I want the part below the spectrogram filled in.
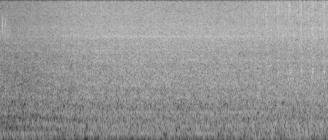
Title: Ticking/Click sound coming from my CVPI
